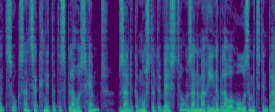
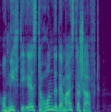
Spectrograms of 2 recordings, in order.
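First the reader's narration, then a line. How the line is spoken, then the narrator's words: Shouted from the bathroom. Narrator (German): brüllte Papa aus dem Badezimmer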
